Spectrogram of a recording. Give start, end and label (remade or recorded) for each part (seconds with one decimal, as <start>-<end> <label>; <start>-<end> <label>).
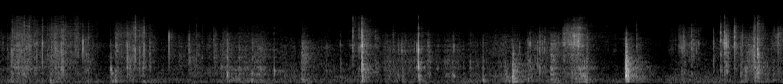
0.0-2.8 remade; 2.8-3.8 recorded; 3.8-4.9 remade; 4.9-5.5 recorded; 5.5-6.7 remade; 6.7-7.3 recorded; 7.3-7.8 remade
